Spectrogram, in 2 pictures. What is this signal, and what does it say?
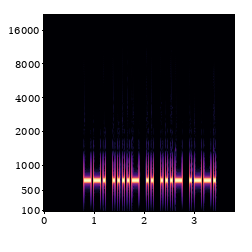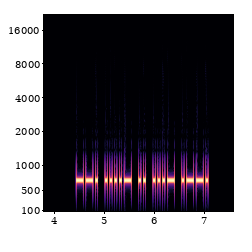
Morse code, heard as a keyed tone, about 25 wpm, 700 Hz. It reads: G4IVP G4IVP
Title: DXCC-100 Call Signs - 5 Characters - Repeated 3x - 25wpm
